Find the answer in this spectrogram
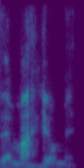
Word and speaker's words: Amakiome: The correct pronunciation is Amakiome.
